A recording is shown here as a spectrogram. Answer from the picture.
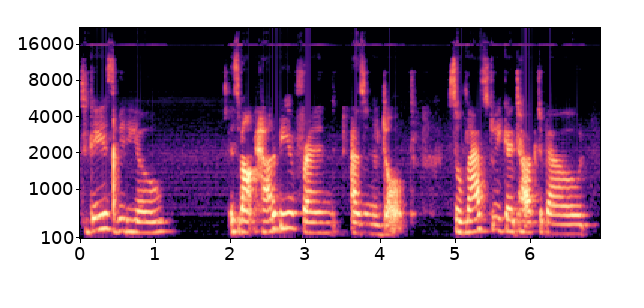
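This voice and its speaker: In a normal speaking voice, a woman with an American accent talks at a fairly slow pace, with medium pitch and ordinary pitch variation. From United States. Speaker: meditation and spirituality YouTuber. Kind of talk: casual vlog talk to camera. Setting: home office. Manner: chatty, informal.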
